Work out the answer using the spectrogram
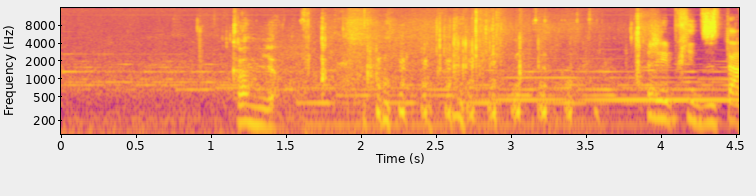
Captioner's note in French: rires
